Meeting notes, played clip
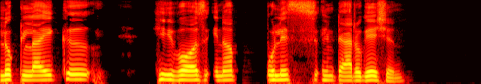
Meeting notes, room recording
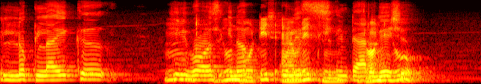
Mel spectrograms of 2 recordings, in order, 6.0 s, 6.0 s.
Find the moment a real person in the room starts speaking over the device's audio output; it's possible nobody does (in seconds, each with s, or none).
2.1 s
